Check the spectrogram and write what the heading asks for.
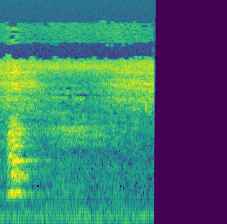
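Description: A single short, high yip, a small dog barking once. Faint background noise follows, then the sound cuts off to silence about one and a half seconds in.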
